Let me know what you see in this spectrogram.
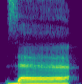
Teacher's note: জিহ্বার আগা সামনের নিচের 2 দাঁতের পেট ও আগার সঙ্গে লাগিয়ে উচ্চারিত হয়।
